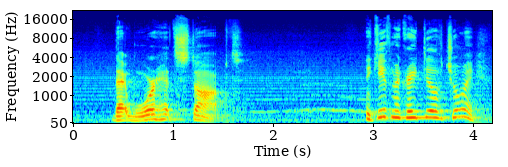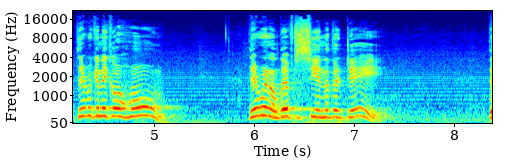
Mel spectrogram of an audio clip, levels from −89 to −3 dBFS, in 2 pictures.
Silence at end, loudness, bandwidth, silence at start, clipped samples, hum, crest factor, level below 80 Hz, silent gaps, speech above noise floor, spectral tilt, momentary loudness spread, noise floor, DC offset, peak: 0 s; -21 LUFS; 19 kHz; 0.4 s; under 0.1%; none; 20 dB; -52 dBFS; none; 26 dB; -4 dB/octave; 14 LU; -46 dBFS; under 0.1%; -2 dBFS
